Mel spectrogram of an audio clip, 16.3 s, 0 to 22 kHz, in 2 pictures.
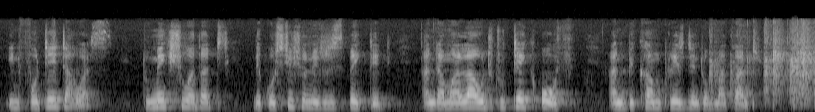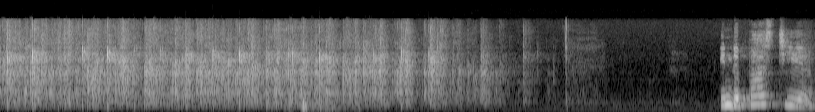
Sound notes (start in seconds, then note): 11.3 applause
